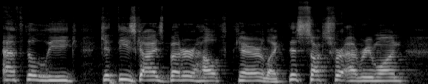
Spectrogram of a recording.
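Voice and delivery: mock furious rant, pitch up. Retelling a phone call, speaker re-enacts angrily screaming at Matt. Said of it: "I'm screaming at Matt over the phone".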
